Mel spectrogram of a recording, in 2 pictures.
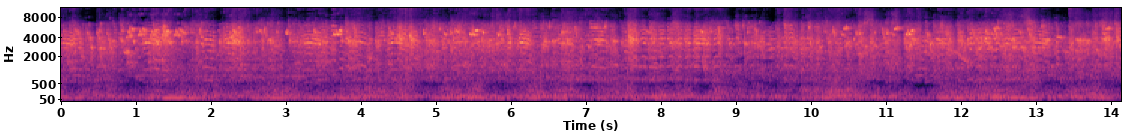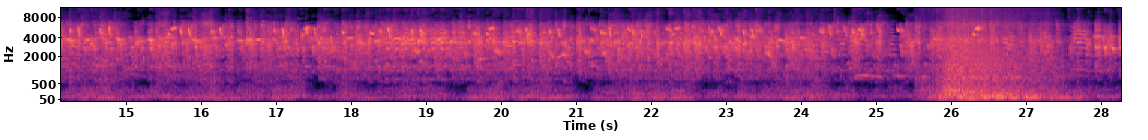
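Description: A flock of zebra finches chirping continuously, many short, high calls overlapping. Near the end a brief burst of rushing noise rises over the calls.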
